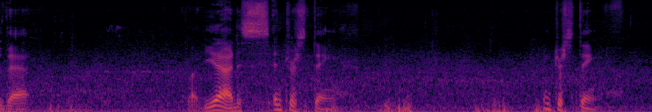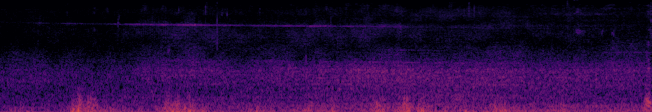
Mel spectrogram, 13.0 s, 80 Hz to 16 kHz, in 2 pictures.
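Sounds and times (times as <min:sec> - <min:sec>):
wind on microphone: 0:00.0 - 0:01.0, 0:03.6 - 0:05.7, 0:06.6 - 0:13.0
distant highway traffic: 0:00.0 - 0:13.0.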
